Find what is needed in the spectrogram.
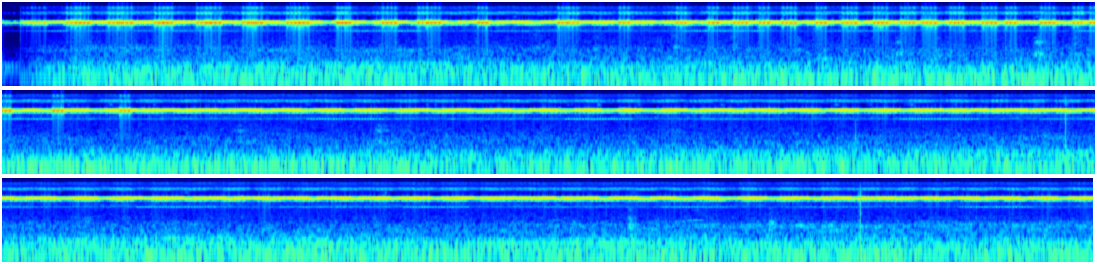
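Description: Insects chirping: a steady high-pitched trill, with a louder, rapidly pulsing chirp over it for about the first twelve seconds.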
